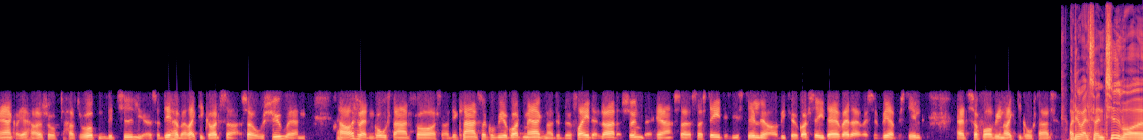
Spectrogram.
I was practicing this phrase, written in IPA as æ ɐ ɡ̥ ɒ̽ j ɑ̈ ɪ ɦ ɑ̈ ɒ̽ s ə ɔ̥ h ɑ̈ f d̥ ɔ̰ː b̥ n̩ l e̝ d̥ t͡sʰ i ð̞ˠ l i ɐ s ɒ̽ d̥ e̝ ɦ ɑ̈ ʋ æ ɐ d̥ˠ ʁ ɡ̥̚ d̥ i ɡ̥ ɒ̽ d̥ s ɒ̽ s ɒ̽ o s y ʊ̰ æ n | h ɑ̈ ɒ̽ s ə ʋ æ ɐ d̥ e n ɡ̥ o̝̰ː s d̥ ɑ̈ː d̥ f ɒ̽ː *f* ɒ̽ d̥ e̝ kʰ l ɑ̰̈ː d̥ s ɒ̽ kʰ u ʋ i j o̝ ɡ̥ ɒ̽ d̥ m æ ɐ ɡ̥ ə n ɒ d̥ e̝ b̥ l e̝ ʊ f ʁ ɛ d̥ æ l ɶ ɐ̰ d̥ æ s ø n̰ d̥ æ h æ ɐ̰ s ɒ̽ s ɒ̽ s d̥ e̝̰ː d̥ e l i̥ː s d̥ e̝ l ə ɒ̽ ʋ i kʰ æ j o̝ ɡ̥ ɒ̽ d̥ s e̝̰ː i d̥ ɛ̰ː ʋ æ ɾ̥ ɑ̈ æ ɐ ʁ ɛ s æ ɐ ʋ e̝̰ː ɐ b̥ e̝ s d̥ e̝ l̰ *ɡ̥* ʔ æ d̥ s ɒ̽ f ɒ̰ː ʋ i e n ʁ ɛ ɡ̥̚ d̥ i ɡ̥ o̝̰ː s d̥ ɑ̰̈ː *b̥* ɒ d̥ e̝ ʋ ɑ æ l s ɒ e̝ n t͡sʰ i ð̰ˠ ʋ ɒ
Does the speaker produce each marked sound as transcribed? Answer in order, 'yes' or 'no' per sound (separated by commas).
no, no, no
